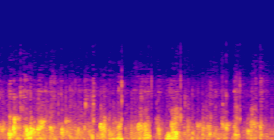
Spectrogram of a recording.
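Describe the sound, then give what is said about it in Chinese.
An audience at a 聚磊电商 (Julei E-commerce) company meeting breaks into sustained applause after an announcement that the company will bring home three major awards, a dense, crackling wash of many hands clapping at once, steady and moderately loud throughout with no voices standing out. “此时应该有一些掌声。”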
